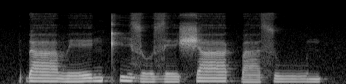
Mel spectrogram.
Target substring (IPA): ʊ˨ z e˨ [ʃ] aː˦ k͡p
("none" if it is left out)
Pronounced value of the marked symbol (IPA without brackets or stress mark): ʃ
